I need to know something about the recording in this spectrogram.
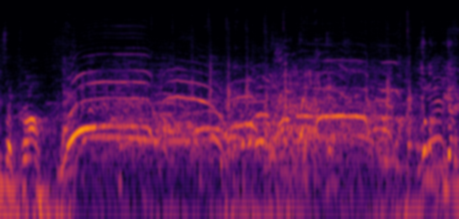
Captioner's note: guests cheering and laughing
